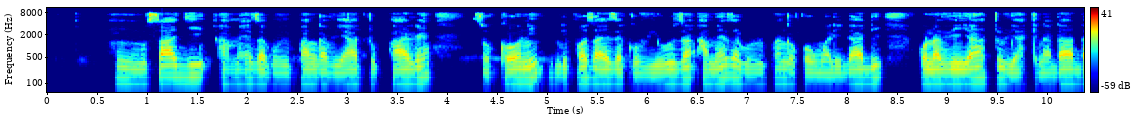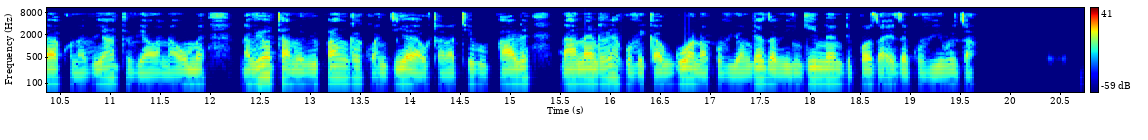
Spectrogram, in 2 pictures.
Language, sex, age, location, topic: Swahili, male, 25-35, Kisii, finance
